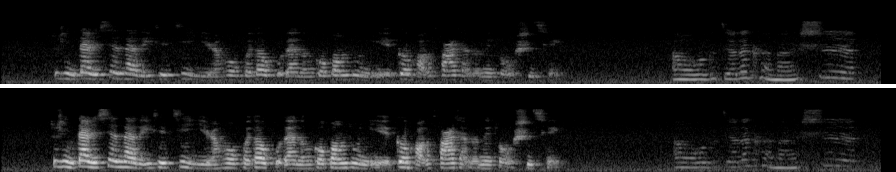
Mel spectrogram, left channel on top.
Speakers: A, on the right; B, on the left.
A: 就是你带着现代的一些记忆，然后回到古代能够帮助你更好的发展的那种事情？
B: 嗯，我觉得可能是，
